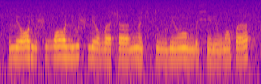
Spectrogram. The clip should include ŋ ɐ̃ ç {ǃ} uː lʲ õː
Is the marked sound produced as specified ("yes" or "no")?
no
